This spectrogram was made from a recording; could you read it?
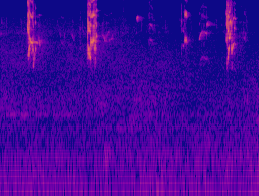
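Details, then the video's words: Pet lovebird, a loud and frequent caller: scattered harsh, piercing high screeches a second or more apart, mixed with small thin chirps and squeaks, over low background hiss. "Как поёт неразлучник"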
